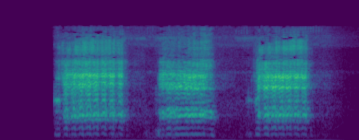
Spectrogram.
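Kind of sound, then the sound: animal, goat bleating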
